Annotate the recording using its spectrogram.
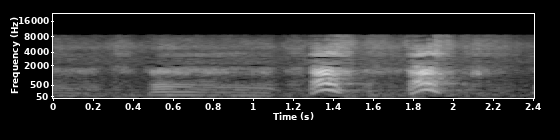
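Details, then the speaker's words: A boy gives a drawn-out growling cry, then two sharp bark-like yelps, mimicking a dog; suspected rabies after a dog bite about two weeks earlier despite reportedly receiving all rabies vaccines, behaviour beginning today. "he was bitten by a dog huh plus or minus two weeks ago I supposedly got all his rabies vaccines but the patient started behaving this way today Adama behavior barking like a dog"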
